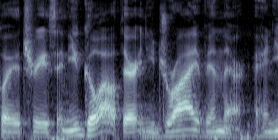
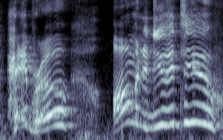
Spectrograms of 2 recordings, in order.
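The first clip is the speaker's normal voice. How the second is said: much higher, louder surfer-bro voice; dude voice; 5 dB louder than usual. Retold or imitated. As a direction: play a pumped-up stranger yelling he's joining in. Random guy voiced in story.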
